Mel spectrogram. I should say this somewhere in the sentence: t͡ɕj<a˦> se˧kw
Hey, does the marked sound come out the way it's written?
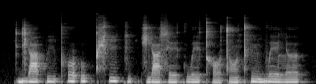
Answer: no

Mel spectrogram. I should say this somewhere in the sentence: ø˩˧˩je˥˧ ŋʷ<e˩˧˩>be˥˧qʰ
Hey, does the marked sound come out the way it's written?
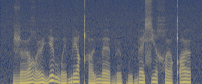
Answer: no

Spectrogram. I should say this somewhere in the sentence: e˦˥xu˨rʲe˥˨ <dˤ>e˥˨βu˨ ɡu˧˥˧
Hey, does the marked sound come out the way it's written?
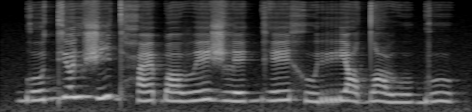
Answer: yes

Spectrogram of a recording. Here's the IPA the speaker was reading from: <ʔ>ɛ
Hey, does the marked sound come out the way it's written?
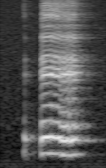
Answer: yes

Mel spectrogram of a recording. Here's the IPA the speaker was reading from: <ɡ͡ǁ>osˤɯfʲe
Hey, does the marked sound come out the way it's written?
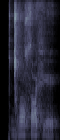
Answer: no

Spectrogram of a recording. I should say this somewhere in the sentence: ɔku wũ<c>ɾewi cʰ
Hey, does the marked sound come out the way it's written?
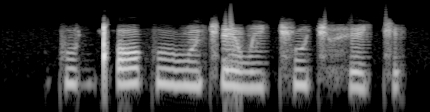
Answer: yes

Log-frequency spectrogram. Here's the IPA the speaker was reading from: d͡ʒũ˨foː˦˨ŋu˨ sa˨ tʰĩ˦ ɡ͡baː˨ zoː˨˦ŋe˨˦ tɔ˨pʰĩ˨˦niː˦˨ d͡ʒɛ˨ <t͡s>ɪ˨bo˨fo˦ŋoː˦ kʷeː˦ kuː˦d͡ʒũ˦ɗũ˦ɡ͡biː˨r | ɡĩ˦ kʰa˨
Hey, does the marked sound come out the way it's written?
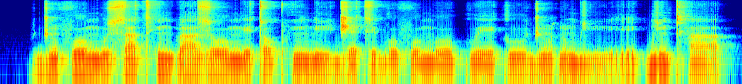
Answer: yes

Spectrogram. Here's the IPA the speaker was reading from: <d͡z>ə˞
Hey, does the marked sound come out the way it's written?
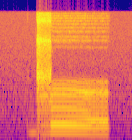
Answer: no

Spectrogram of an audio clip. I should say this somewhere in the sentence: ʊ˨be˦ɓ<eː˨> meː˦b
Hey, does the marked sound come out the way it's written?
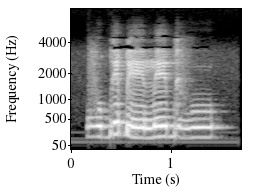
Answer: yes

